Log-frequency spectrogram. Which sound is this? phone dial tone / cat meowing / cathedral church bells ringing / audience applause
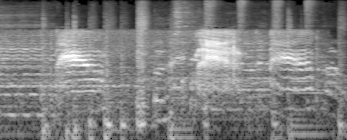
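cat meowing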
